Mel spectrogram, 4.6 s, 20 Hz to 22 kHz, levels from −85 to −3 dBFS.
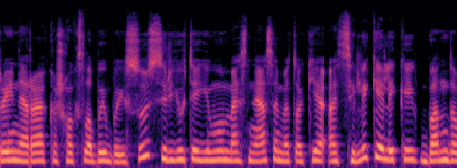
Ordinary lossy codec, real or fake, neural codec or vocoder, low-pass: MP3, 96 kbps; real; none; 19.8 kHz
